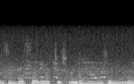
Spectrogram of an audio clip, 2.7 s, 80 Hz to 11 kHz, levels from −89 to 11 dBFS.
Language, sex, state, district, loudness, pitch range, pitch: Hindi, male, Chhattisgarh, Bilaspur, -14 LUFS, 115-125 Hz, 120 Hz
